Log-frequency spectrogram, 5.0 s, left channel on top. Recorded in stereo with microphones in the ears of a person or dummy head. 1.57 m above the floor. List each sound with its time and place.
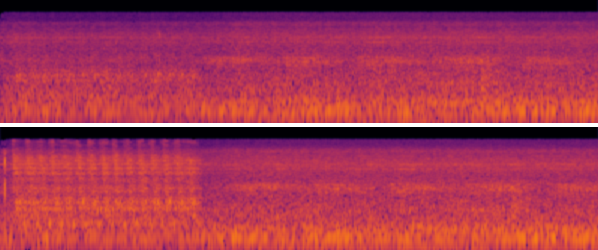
0.1 s a gunshot: 75° right (ahead or behind), 1.2 m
